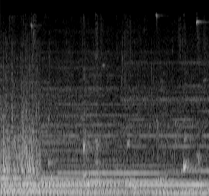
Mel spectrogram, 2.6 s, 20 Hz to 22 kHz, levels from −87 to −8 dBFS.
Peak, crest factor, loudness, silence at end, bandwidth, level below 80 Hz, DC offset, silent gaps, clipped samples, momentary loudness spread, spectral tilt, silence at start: -18 dBFS; 14 dB; -33 LUFS; 0 s; 16.5 kHz; -46 dBFS; under 0.1%; none; under 0.1%; 4 LU; -8 dB/octave; 0 s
